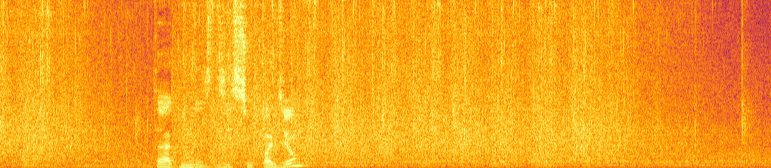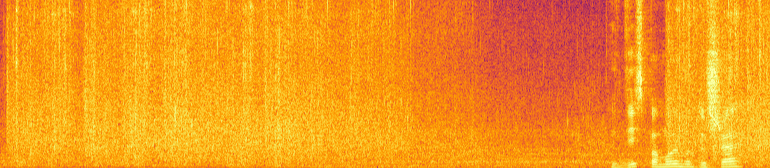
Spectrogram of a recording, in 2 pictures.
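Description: Armoured footsteps run and splash over wet stone.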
